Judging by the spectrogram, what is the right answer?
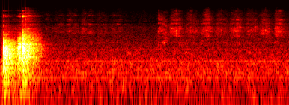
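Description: Dry spice rub of salt, black pepper and garlic powder being mixed in a ceramic bowl: one short, loud scraping rub at the start, then faint, light, rapid ticking as the seasoning is handled over the meat.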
